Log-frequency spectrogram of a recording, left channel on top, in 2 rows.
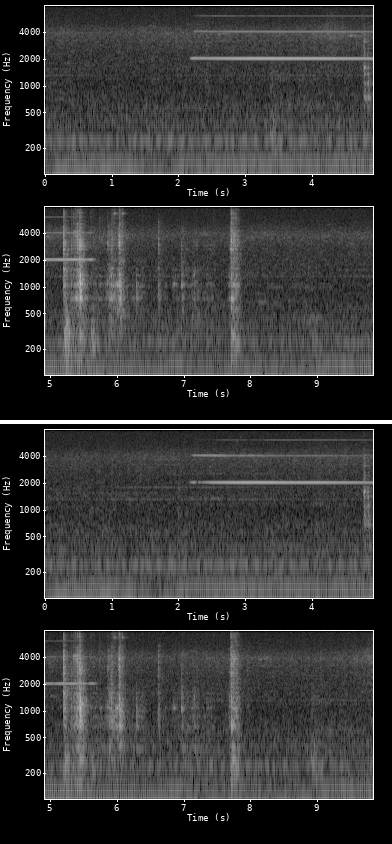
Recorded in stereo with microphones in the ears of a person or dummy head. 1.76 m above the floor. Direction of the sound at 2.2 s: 25° right (ahead or behind).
